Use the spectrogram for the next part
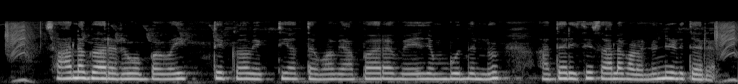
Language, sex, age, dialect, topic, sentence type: Kannada, female, 18-24, Central, banking, statement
